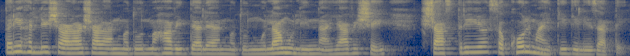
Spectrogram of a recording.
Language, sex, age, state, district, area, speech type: Marathi, female, 30-45, Maharashtra, Sangli, urban, spontaneous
